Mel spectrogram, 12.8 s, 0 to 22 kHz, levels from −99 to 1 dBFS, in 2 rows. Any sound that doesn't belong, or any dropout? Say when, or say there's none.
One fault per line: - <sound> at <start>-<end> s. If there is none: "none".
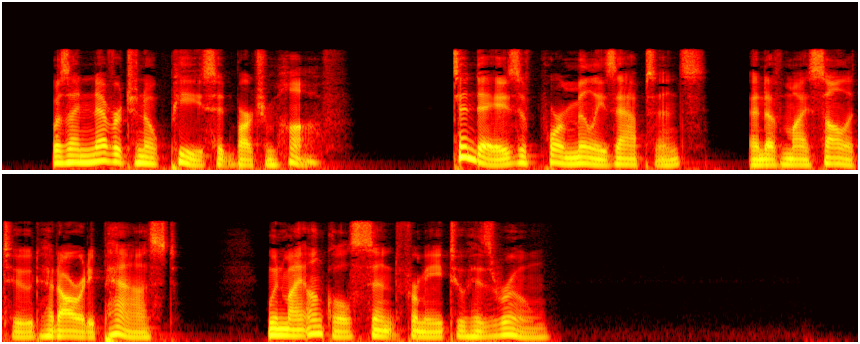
none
